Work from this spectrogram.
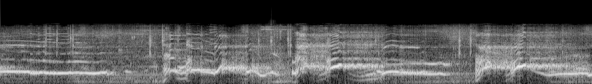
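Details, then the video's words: Silky terrier howling indoors in a sustained, wavering tone with sliding pitch rises and falls, broken by short yips, while Spanish speech carries on in the background. "Silky Terrier Singing (Howling)"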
